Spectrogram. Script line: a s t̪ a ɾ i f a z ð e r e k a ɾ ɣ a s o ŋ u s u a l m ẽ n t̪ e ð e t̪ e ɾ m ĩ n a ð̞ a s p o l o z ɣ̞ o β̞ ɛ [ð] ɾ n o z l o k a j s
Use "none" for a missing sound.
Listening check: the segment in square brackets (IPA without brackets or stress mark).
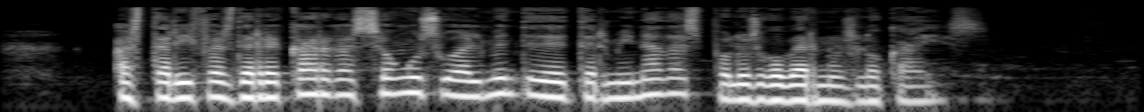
none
